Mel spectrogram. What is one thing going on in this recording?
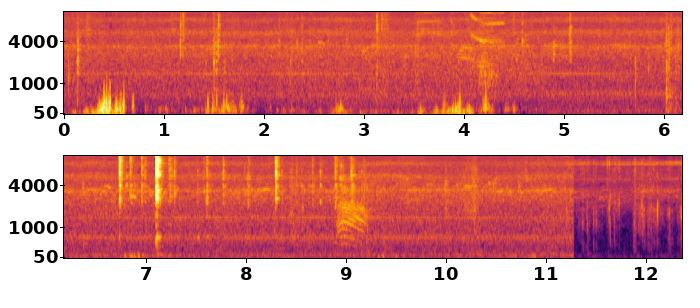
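Plastic lantern parts click and knock as they are handled.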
